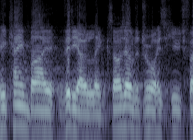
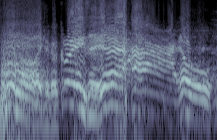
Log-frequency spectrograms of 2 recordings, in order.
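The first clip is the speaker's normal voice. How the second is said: mock crowd frenzy; 9 semitones higher, 7 dB louder, much slower than usual. Crowd going crazy for Palin.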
